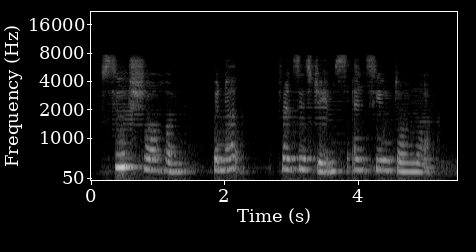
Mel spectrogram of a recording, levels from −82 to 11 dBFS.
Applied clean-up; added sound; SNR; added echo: neural separator model SepFormer DNS4.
